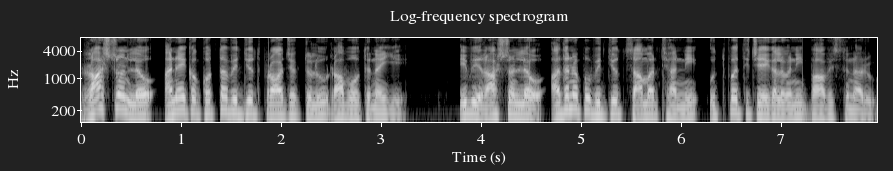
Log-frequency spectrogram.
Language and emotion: Telugu, neutral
